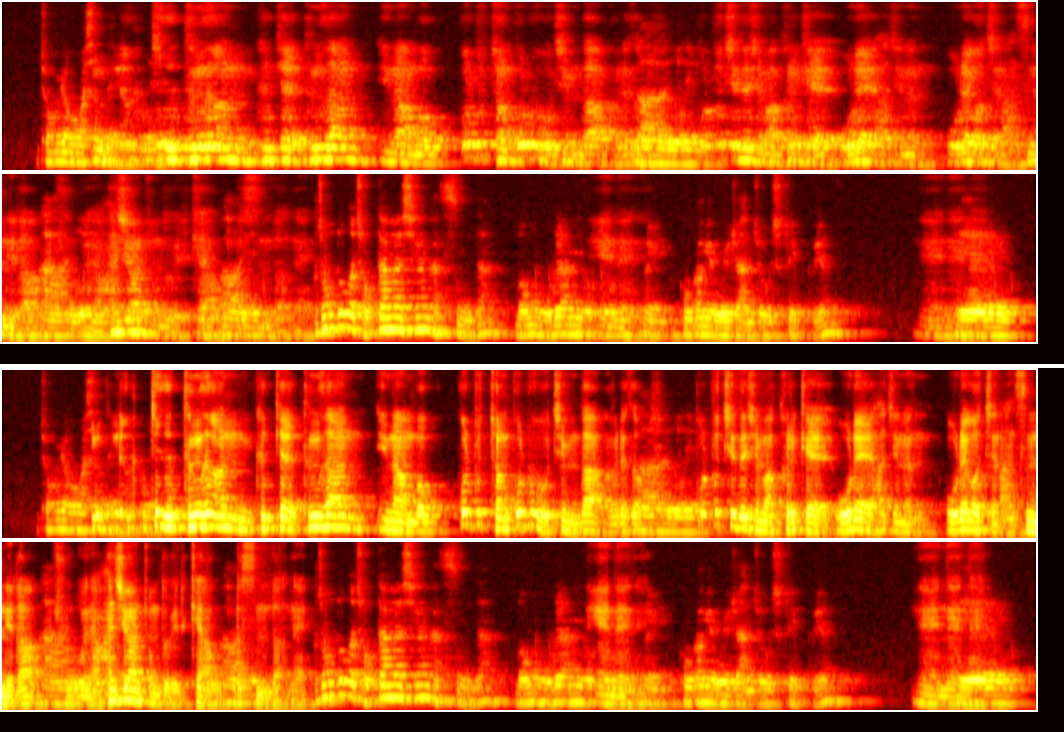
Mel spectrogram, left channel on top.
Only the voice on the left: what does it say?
좋은 경험 하셨네요.
예.
아, 예.
아,
예,
예.
아,
예.
그 정도가 적당한 시간 같습니다. 너무 오래 하는 것도
예, 건강에 오히려 안 좋을 수도 있고요.
예.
